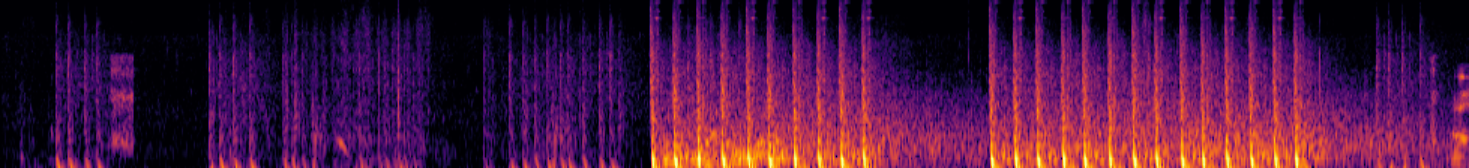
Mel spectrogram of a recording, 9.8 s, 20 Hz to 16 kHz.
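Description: Rapid bursts of automatic gunfire from the Arma 3 video game during a building breach, loud and close, with long sustained volleys of evenly spaced shots and a few quieter scattered shots early on.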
